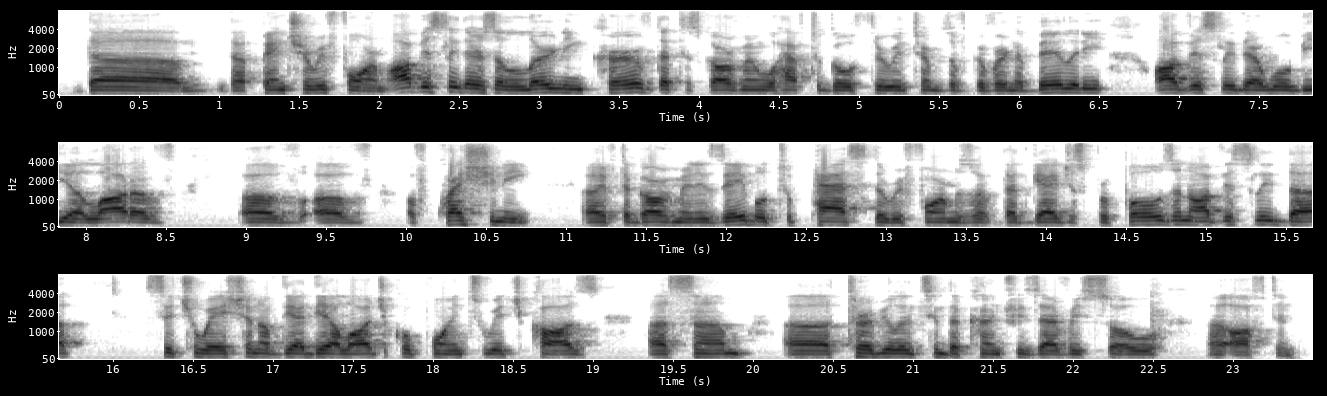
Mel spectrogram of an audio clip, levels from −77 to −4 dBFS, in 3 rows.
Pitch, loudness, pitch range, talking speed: 115 Hz, -19 LUFS, 110-120 Hz, 170 wpm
